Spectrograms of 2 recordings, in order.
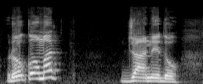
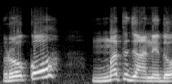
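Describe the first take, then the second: First: The pause comes after the word 'mat'. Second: The pause comes after the word 'roko'. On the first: Let the person go. "रोको मत को एक साथ बोला, फिर जाने दो को एक साथ बोला, बीच में मैंने आराम लिया" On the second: Stop the person from going. "अर्थात इसको रोक लीजिए, जाने मत दीजिए"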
